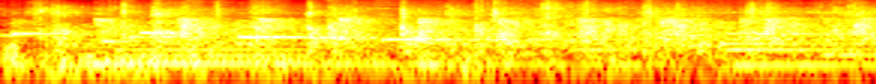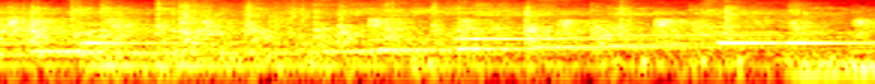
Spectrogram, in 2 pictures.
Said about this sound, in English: And God, we clap our hands in this sanctuary as a sign that they now are saved. Clap your hands for Jesus.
